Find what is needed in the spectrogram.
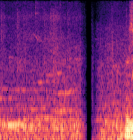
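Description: Pigeons cooing faintly, low wavering calls over a steady background, cut by a brief gap of silence a little past halfway.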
